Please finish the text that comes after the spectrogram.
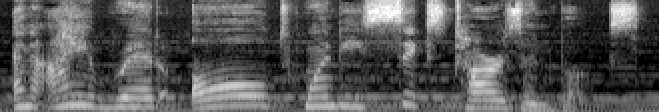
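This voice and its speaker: High-voiced American woman, dramatic storyteller. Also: over music. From United States. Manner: expressive, dramatic storytelling with drawn-out emphasis and chatty asides. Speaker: author narrating her own audio drama. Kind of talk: theatrical first-person memoir narration.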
